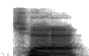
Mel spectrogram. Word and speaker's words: tja: We have a wonderful word in Danish, spelled TJA. is pronounced cha.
